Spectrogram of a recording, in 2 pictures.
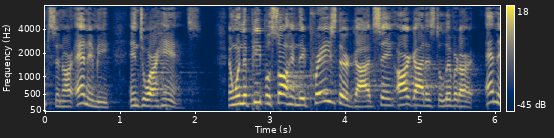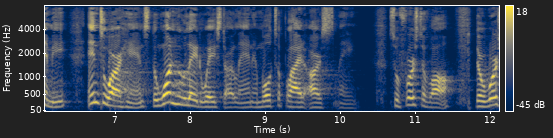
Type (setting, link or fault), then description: setting, large echoing room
